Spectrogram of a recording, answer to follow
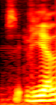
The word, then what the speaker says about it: Viel: là, C'est pas Viel? Viel. C'est pas un Québécois? C'est un francophone? Oui, ben, il est toujours prononcé Veal par les commentateurs.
